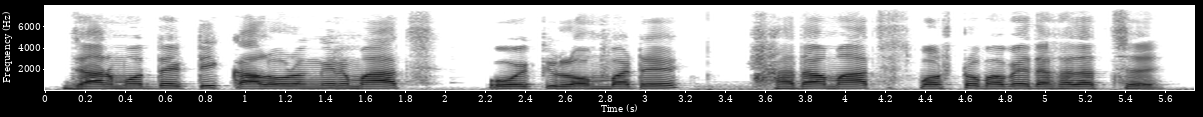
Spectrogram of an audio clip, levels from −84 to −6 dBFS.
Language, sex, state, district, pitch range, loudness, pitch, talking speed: Bengali, male, West Bengal, Cooch Behar, 175-200 Hz, -16 LUFS, 190 Hz, 155 wpm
